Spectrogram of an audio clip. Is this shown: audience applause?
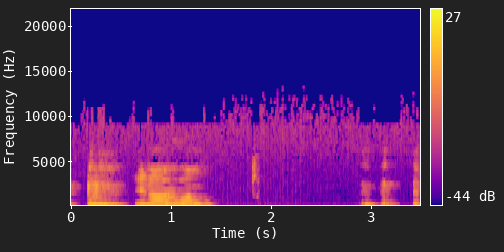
no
